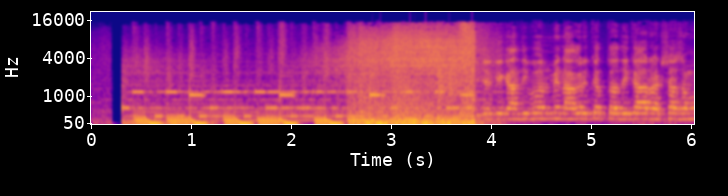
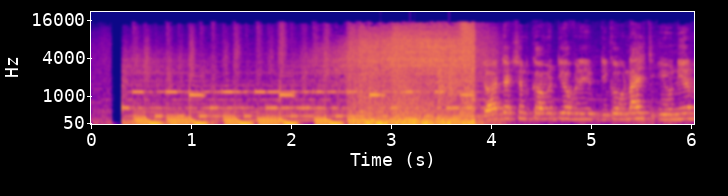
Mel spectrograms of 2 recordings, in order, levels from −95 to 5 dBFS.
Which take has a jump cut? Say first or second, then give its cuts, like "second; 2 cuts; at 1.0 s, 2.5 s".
second; 1 cut; at 3.8 s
